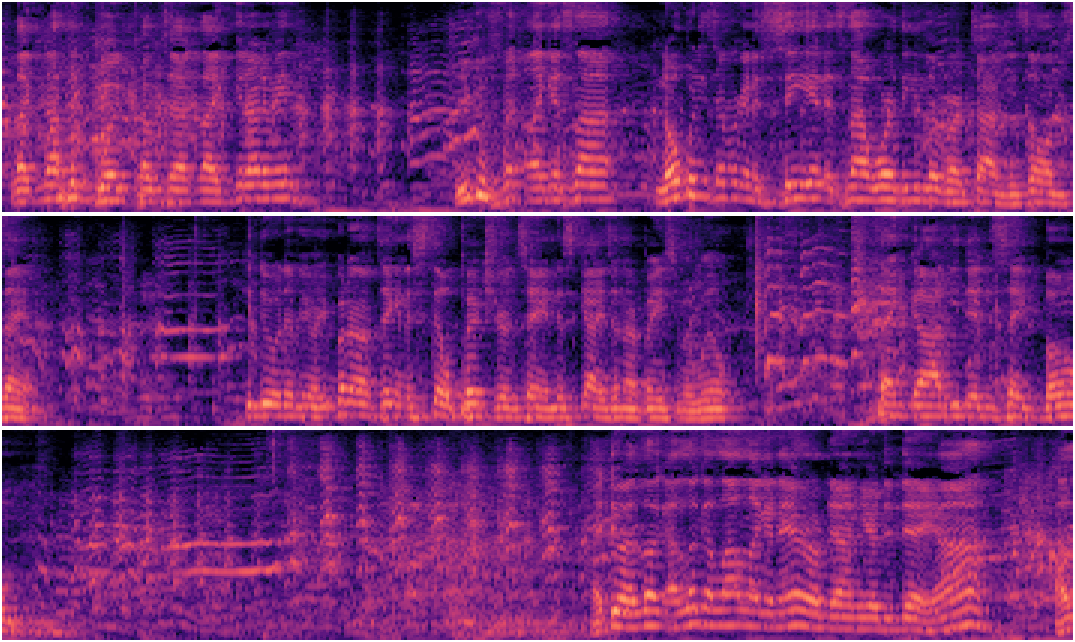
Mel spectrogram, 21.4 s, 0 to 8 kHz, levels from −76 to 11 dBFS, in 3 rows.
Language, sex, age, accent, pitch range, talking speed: English, male, 30-49, American, 145-190 Hz, 210 wpm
